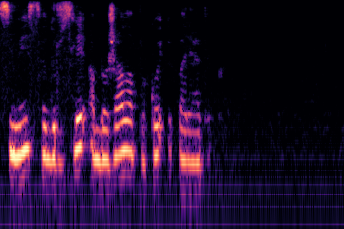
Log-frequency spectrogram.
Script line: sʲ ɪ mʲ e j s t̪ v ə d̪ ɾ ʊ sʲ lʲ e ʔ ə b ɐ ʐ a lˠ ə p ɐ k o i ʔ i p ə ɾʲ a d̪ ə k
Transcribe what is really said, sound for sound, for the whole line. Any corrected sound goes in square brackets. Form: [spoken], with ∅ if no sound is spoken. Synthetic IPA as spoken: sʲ ɪ mʲ e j s t̪ v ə d̪ ɾ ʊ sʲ lʲ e ʔ [ɐ] b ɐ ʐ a lˠ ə p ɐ k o [j] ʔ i p [ɐ] ɾʲ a d̪ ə k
